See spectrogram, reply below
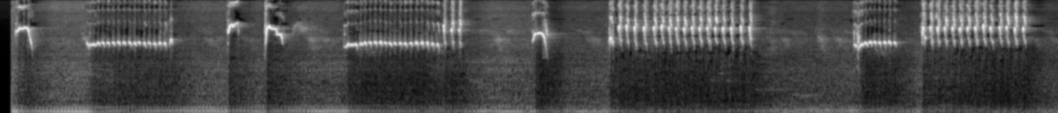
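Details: Kolibri ninja sunbird in full active song, a training track for young birds; sharp downward-slurred whistles at high pitch alternate with long steady buzzy trills and rapid machine-gun rattles, over low background hum.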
